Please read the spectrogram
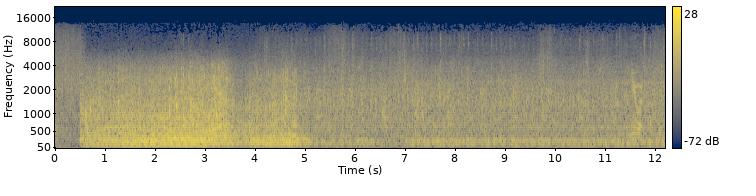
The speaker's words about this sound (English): The little boat!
